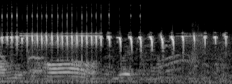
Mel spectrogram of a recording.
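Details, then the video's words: Rattling kretekan song from a Medan white-rumped shama, used as a lure for other shamas; a fast, even stream of sharp high notes that gradually spaces out into distinct, regularly repeated chips. "Kretekan MURAI BATU MEDAN GACOR FULL ISIAN"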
